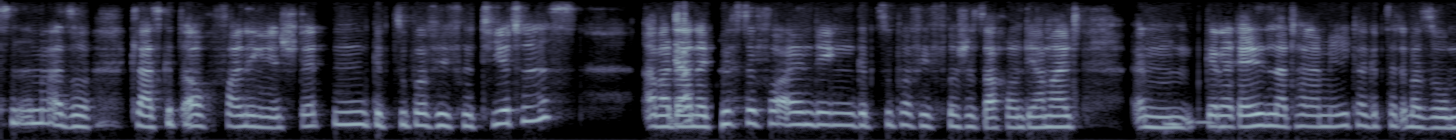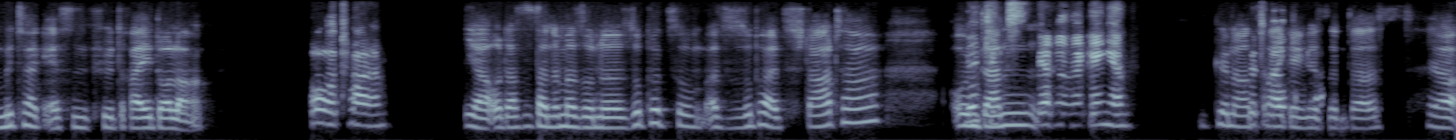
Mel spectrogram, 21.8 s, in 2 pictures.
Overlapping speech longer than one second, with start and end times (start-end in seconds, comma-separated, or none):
none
